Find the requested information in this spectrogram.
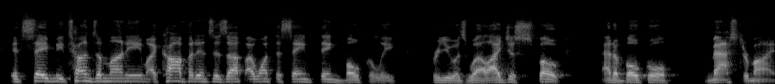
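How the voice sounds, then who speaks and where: A man speaks at a medium pitch and a fairly quick pace with lively intonation, in a dry, close sound with no echo. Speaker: podcast host.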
